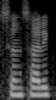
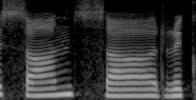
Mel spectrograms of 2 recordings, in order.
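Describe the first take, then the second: First: संसारिक with a short first vowel, said as the error; wrong form. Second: सांसारिक drawn out very slowly, long आ in the first syllable; slow correct form. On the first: Teacher telling students संसारिक is wrong. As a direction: read संसारिक as the mistake. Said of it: "संसारिक नहीं होता है". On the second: Teacher showing students the correct सांसारिक slowly. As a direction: stretch सांसारिक to show the long आ. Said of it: "सांसारिक होता है". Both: Shown as a demonstration.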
